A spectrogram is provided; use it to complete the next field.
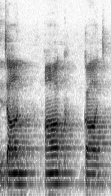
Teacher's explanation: इसका उच्चारण अनुस्वार की अपेक्षा हल्का होता है। इसका उच्चारण करते समय हवा नाक और मुंह दोनों से निकलती है, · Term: अनुनासिक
